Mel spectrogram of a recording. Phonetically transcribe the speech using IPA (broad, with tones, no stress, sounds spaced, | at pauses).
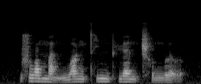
ʂ w ɔ˦ m a̰˨˩ n n̪ w ɑ˥˨ ŋ t̪ʰ i˥˨ ŋ pʰ ɥ ɛ˥˨ n ʈ͡ʂʰ ʊ˨˦ ŋ l ɤ̰˨˩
